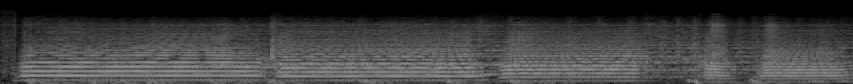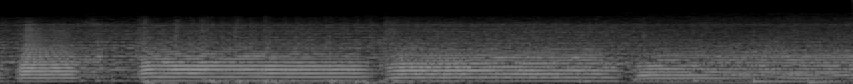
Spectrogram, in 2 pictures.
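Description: Marching band brass playing a slow series of loud held chords, the bass trombone right at the microphone. The band comes in suddenly at the start, and the chord changes about every second or so.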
